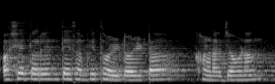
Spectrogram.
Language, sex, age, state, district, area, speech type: Goan Konkani, female, 18-30, Goa, Murmgao, urban, spontaneous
